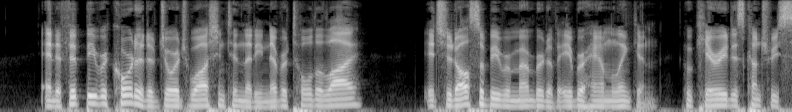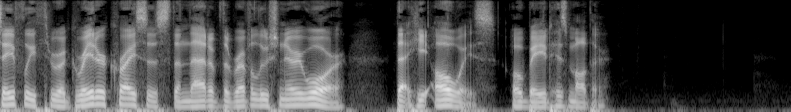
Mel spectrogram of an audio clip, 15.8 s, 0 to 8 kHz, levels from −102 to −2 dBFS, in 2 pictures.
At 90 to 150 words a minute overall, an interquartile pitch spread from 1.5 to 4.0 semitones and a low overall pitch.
No: average, 165 wpm; average, 2.8 semitones; low, 110 Hz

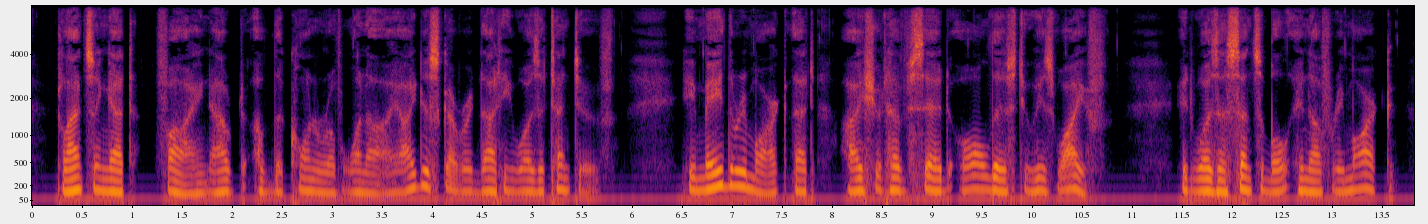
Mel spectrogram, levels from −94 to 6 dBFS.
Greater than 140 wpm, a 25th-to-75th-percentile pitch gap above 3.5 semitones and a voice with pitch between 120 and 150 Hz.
No: average, 155 wpm; average, 2.7 semitones; low, 135 Hz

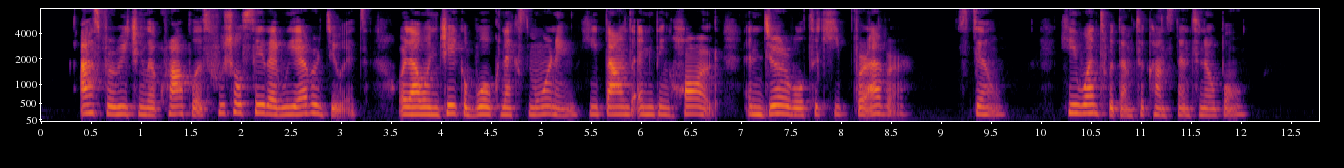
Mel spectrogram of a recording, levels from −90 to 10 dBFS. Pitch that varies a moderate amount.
No: narrow, 1.9 semitones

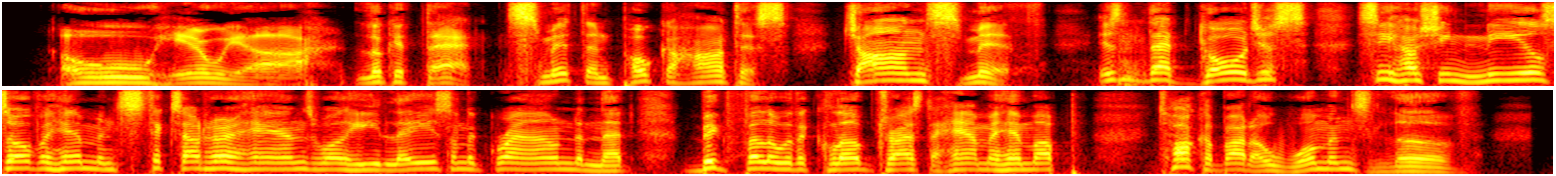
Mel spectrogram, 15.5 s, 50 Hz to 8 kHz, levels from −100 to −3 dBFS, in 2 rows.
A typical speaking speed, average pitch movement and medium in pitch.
Yes: average, 185 wpm; average, 3.8 semitones; medium, 170 Hz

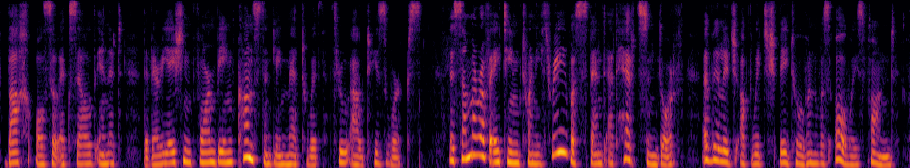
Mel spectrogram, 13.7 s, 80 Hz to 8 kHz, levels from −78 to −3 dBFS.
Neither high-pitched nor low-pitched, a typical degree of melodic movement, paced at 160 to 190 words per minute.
No: medium, 170 Hz; average, 3.5 semitones; slow, 135 wpm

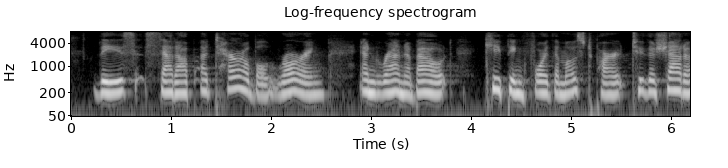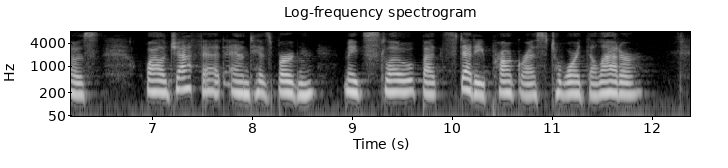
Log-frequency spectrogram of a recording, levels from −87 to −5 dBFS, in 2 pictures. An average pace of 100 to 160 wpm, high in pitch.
Yes: average, 145 wpm; high, 195 Hz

